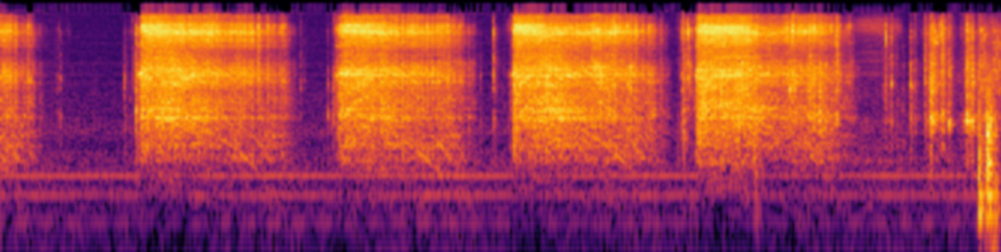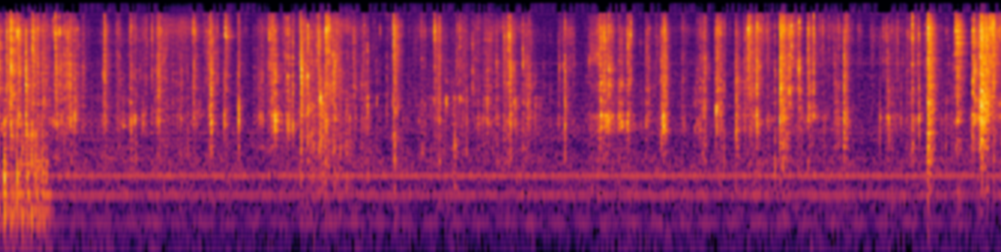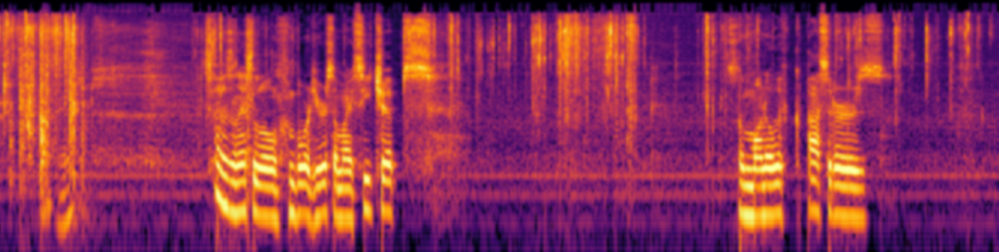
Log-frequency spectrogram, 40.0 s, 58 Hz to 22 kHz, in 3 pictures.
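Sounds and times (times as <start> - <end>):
electric screwdriver running: 0.0 - 0.6, 1.7 - 11.4.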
